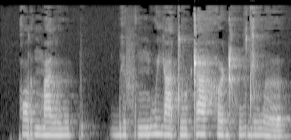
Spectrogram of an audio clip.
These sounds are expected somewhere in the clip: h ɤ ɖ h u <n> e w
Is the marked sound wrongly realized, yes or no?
yes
